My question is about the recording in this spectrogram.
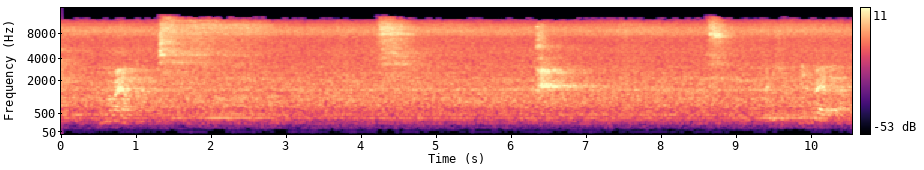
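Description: Steady hissing background noise, with a few short, faint sounds breaking through it about a second in, near the middle and near the end.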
